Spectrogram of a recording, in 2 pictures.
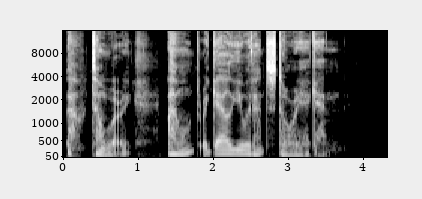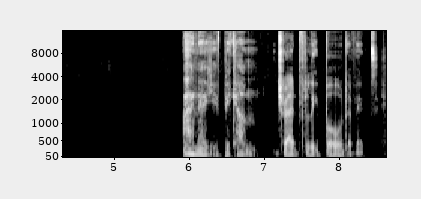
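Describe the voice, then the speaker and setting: A man playing a gentle, refined, possessive witch in love, speaking breathy and hushed in an intimate ASMR romance roleplay. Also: lowish voice, expressive, measured pace, long pauses, no echo, clean studio sound, exaggerated voice. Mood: fond, wistful. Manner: gentle, refined, wistful, formal phrasing. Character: soft-spoken, tender, possessive male witch in love.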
